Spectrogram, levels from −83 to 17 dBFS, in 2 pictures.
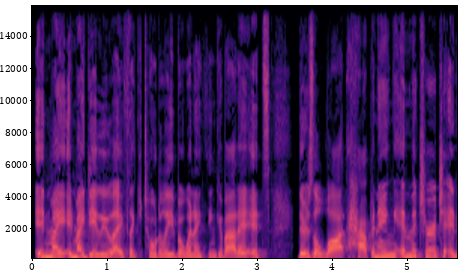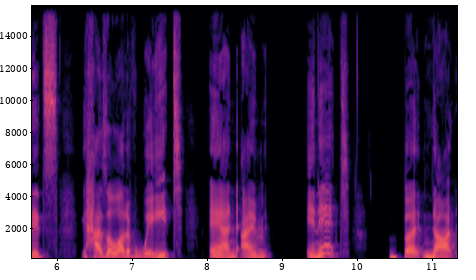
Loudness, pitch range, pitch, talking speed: -21 LUFS, 190-255 Hz, 205 Hz, 190 wpm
